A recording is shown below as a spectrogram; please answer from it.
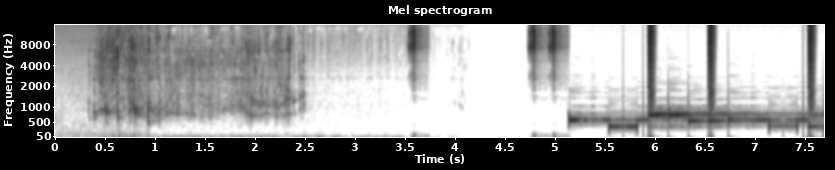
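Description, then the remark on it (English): Guinness beer gurgles and hisses as it pours into a glass for about two seconds. A few sharp clicks follow, then a steady stepping tone with taps. No one speaks. “Let me get you a good Guinness pour.”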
